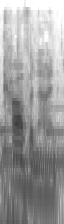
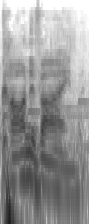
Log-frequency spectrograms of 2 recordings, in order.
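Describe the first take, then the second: First: The second syllable begins with a V sound. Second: The second syllable begins with an N sound. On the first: The speaker calls it wrong. "Am I saying it wrong?" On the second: The speaker calls it right. "that probably is right"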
